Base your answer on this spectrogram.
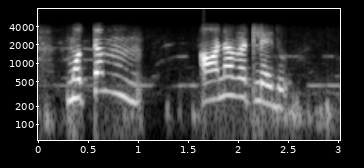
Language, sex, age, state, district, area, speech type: Telugu, female, 18-30, Telangana, Yadadri Bhuvanagiri, urban, conversation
